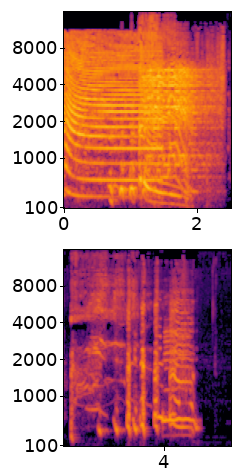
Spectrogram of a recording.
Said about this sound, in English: I want the rest of the show for you to fucking search for the air horn. Oh, shit, here it is.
